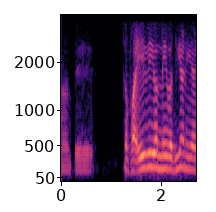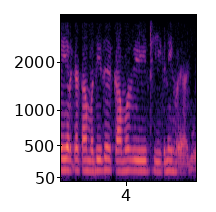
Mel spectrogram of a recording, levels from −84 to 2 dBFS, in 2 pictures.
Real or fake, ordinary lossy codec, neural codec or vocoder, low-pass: real; none; none; 3.6 kHz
